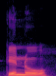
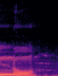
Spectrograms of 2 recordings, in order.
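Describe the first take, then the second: First: The word starts with a K sound. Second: The word starts with an N sound. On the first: The speaker calls it wrong. "तो वो कैनो पढ़ते हैं, लेकिन ये बिल्कुल गलत है।" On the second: The speaker calls it right. "तो हम इसे सिर्फ नो पढ़ रहे हैं"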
